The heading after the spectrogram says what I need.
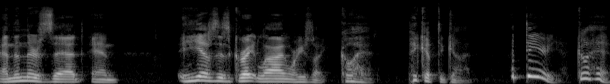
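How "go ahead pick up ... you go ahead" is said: animated film-star voice with widely swooping pitch. Recapping a movie scene, the speaker delivers a character's line as a Bruce Willis impression. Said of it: "in that typical Bruce Willis voice that he does".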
